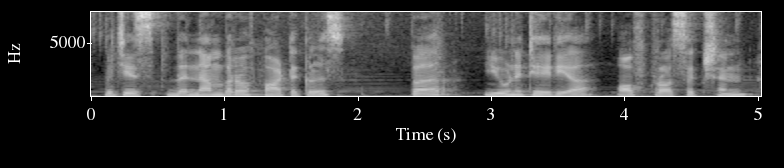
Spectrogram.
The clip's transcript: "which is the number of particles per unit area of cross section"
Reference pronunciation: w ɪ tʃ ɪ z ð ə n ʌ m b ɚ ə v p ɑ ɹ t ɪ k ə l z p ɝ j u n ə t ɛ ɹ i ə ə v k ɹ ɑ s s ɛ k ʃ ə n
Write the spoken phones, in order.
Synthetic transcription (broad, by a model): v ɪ tʃ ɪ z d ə n ʌ m b ɚ ə v p ɑ ɹ t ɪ k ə l s p ɝ j u n ə t ɛ ɹ i ə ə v k ɹ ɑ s s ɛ k ʃ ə n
